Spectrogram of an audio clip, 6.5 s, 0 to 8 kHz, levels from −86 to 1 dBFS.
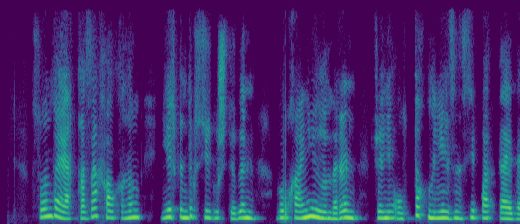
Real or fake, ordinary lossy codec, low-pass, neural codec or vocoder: fake; none; none; codec, 16 kHz, 2 kbps, FreqCodec, smaller model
